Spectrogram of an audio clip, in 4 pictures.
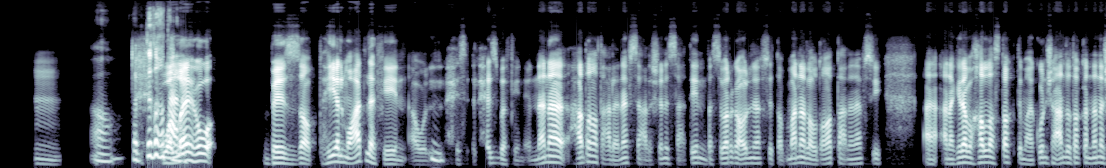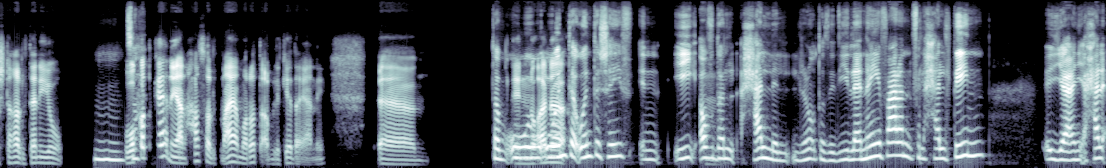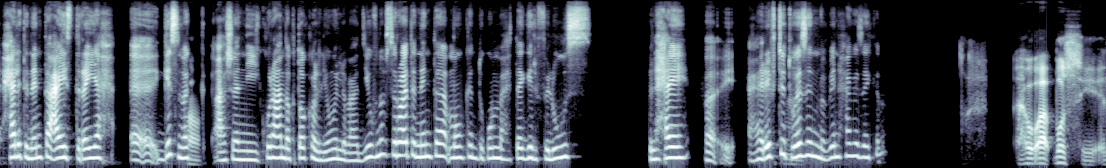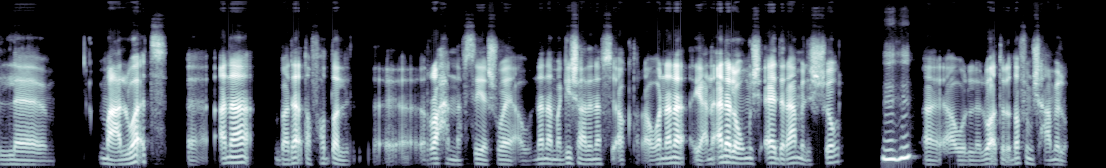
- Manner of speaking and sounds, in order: none
- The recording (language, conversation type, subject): Arabic, podcast, إزاي بتقرر بين راحة دلوقتي ومصلحة المستقبل؟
